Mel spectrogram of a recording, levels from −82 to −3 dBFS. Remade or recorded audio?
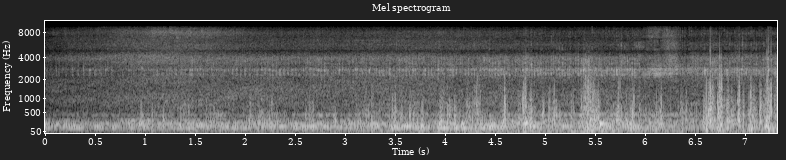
recorded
